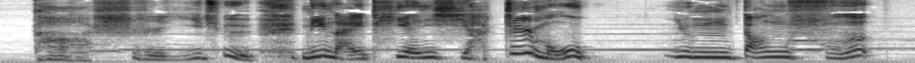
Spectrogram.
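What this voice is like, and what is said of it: Firm but trembling voice. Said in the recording (Chinese): “用坚定而颤抖的声音说”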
